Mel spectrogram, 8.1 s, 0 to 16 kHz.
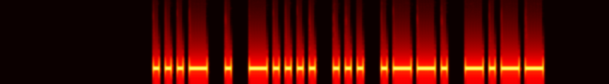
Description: Morse code, heard as a keyed tone, about 15 wpm, 700 Hz. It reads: VE6SPY
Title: DXCC-100 Call Signs - 6 Characters - Repeated 2x - 15wpm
